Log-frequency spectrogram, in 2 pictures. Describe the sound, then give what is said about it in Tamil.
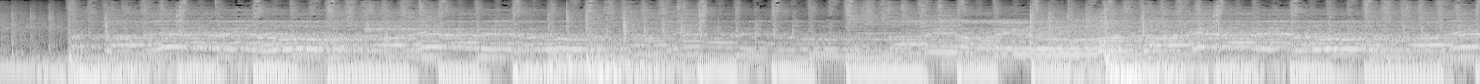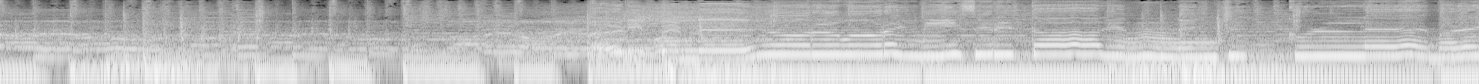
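A song played on GSPDT campus radio as a birthday dedication plays loud and steady from start to finish, with full band instrumentation, a strong bass line and a melody that grows fuller and brighter in the last few seconds. “So இவங்களுக்காகவே ஸ்பெஷலாக ஒரு song இப்போ ப்ளே பண்ண போகிறோம், கேட்டு என்ஜாய் பண்ணுங்க.”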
